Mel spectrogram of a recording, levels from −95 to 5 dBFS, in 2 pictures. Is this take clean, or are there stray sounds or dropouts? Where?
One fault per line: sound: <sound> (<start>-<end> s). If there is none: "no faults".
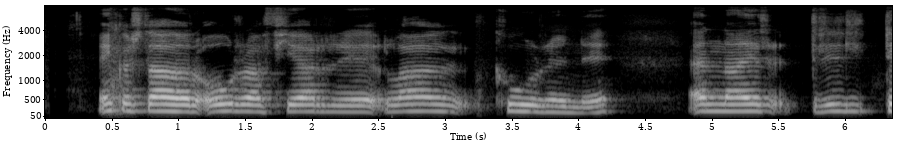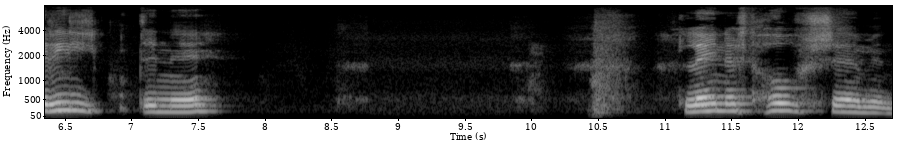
no faults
